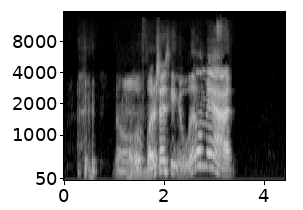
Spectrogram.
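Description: Young men laugh loudly close by.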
